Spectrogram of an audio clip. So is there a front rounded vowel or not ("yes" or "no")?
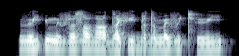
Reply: yes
